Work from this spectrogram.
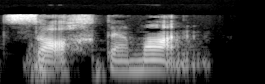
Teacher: ساختمان changes its final syllable from on into un in spoken form.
